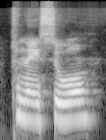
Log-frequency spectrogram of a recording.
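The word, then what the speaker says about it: Penei Sewell: was um god i let me find his pronunciation because i you know i suck at these you don't want to butcher it penne sewell yeah he was the seventh overall pick and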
